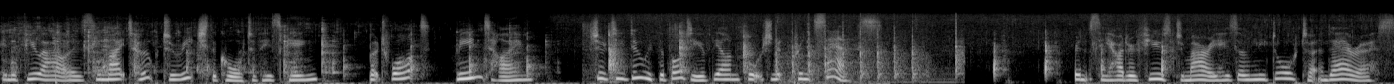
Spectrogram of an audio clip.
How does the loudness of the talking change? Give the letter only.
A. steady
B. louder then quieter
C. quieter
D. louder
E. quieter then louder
A.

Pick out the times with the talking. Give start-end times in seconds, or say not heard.
0.0-8.9, 10.8-13.9.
